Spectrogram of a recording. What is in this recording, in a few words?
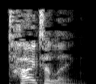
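"titling", British English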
